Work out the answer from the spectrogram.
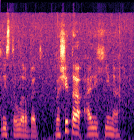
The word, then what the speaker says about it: Алехин: Подожди, так это ж если это ж, по-моему, Александр Алехин, нет?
